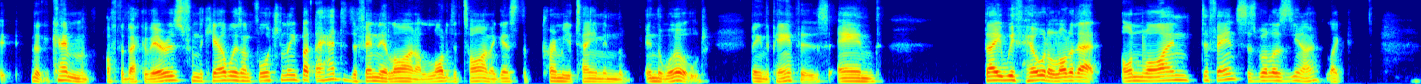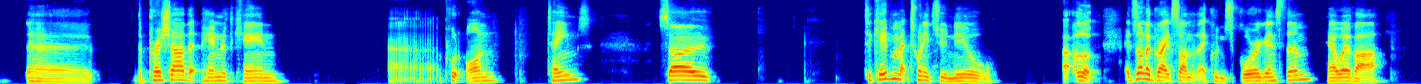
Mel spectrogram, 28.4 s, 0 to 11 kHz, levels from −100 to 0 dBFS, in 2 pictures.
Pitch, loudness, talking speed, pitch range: 140 Hz, -25 LUFS, 170 wpm, 125-165 Hz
